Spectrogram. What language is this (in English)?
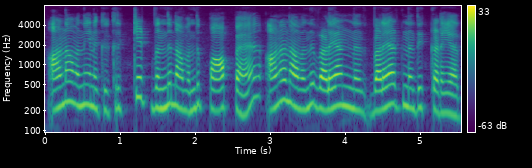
Tamil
